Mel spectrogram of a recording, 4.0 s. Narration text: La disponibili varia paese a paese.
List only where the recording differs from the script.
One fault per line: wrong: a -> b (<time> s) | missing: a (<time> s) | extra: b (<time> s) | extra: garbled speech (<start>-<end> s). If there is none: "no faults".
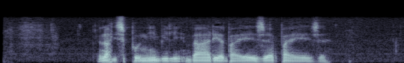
no faults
